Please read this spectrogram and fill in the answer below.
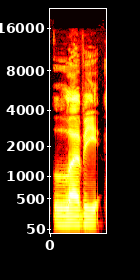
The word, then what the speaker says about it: Levi: The team met in the offices of attorney Enzo Levi. Levy? – I think Levy was probably the Italian pronunciation. – The team met in the offices of attorney Enzo Levy and drafted up a contract.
